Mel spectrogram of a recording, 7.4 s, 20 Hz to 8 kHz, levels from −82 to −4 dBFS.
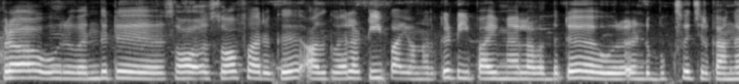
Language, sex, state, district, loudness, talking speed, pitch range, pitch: Tamil, female, Tamil Nadu, Namakkal, -13 LUFS, 145 wpm, 215-235 Hz, 225 Hz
